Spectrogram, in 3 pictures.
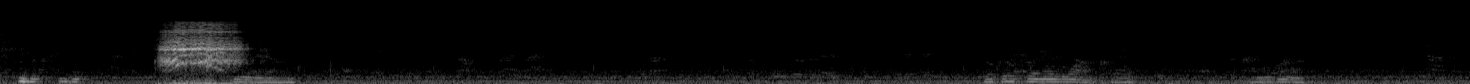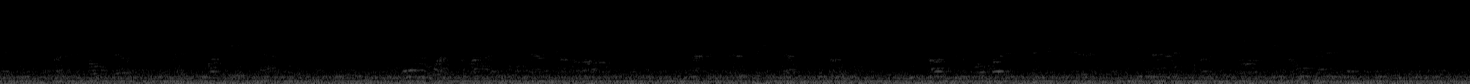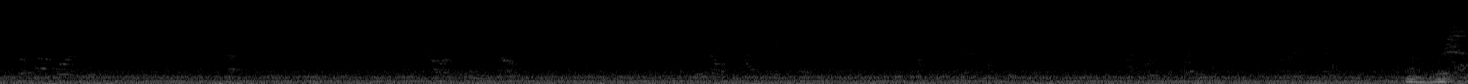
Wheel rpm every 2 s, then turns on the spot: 20, 10, 0, 0, 0, 0, 0, 0, 0, 0, 0, 0, 0, 0, 0, 0, 0, 0, 0, 0, 0, 0.
none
